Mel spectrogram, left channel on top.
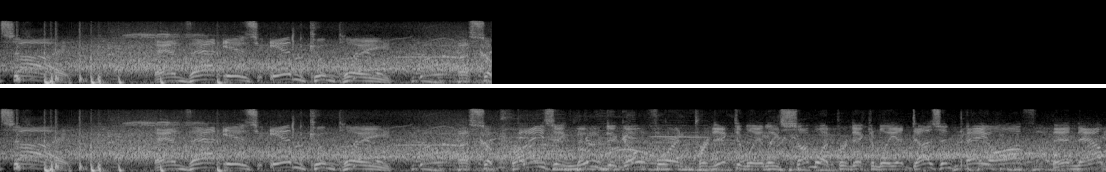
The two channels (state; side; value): drops out; left; at 5.0 s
